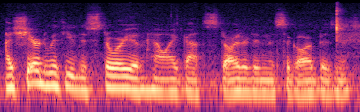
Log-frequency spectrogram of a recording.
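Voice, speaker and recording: Cigar panel regular, male, low-pitched, easygoing storyteller who laughs with the group. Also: a little fast, noisy background. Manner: relaxed storyteller, laughs easily. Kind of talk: casual panel chat and storytelling.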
